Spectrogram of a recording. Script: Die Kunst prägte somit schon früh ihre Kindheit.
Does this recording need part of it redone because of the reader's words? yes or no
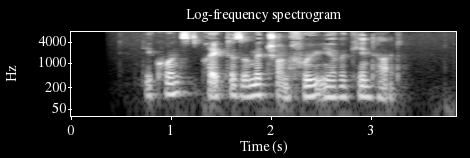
no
